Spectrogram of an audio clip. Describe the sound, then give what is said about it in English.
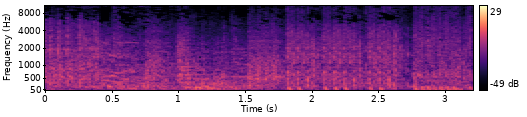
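Dense, continuous gunfire from HK and Glock pistols as television action sound effects, with rapid overlapping shots that keep up a loud, unbroken clatter from start to finish. “That guy had an HK. That's a Glock 10.”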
